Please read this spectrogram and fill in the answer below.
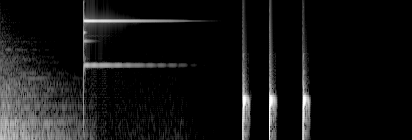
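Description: Logo-animation sound effects: a bright bell-like ding that rings out for about a second, then three short quick pops about two and a half seconds in.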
